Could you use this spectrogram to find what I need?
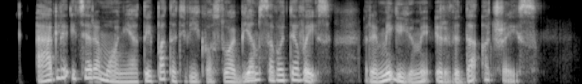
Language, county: Lithuanian, Telšiai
